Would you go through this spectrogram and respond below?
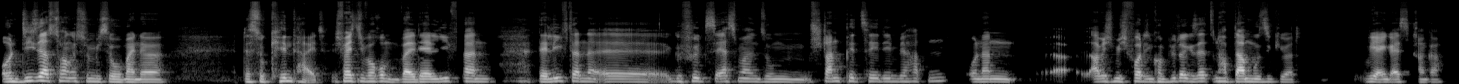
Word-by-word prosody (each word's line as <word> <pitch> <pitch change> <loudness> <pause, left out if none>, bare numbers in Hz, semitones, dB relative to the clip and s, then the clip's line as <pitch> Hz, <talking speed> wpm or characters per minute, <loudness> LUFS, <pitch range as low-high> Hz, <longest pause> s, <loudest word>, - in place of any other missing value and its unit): Und 130 -1 +1
dieser 165 +2 +7
Song 160 -2 0
ist 145 -1 -5
für 140 - -4
mich 130 -2 -1
so 125 -2 +1
meine 115 -1 +2 0.7
das 120 -1 0
so 125 - 0
Kindheit. 120 -8 -1
Ich 140 -1 -8
weiß 150 -1 +8
nicht 145 - -3
warum, 135 -5 -1
weil 120 -1 +8
der 125 0 +5
lief 140 +3 -1
dann 135 -2 +1 0.4
der 125 - +4
lief 150 +4 0
dann, 145 -2 0
äh, 125 -2 -3
gefühlt 140 +2 -3
zuerst 135 -1 -2
mal 140 -1 -3
in 130 - -6
so 125 0 -7
'm 120 -3 -4
Stand-PC, 145 0 -2
den 140 -1 -5
wir 135 0 -6
hatten 150 +4 -11 0.2
und 130 -1 -5
dann, 125 - -1 0.3
äh, 335 -1 -10
habe 130 +1 +2
ich 135 0 -3
mich 135 -2 -2
vor 145 0 +3
den 130 - -4
Computer 140 +3 0
gesetzt 140 +1 -2
und 140 - -1
habe 140 -3 -3
da 130 - +9
Musik 125 -2 -3
gehört 115 -1 -9 0.6
wie 130 0 +2
ein 115 - +3
Geisteskranker. 115 0 -4
130 Hz, 210 wpm, -24 LUFS, 125-145 Hz, 0.7 s, da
